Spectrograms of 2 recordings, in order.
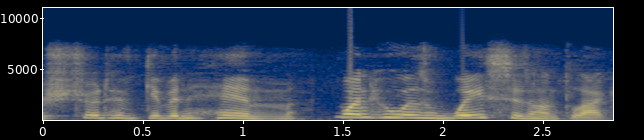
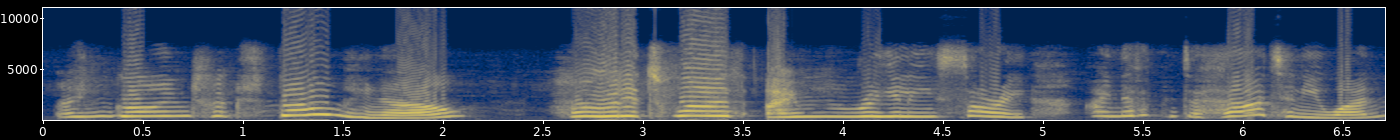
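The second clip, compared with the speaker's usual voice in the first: much higher, louder, crying plea; tearful plea; 12 semitones higher, 9 dB louder than usual. A narrator's reading. Student pleads with the professor, crying. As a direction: beg not to be expelled.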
